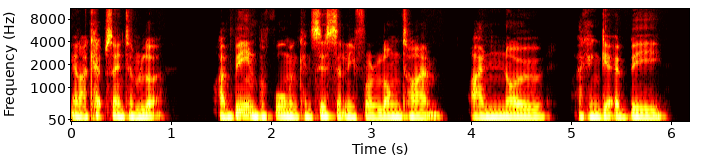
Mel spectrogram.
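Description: A man speaks at a very fast pace in a somewhat breathy, medium-pitched voice with monotone, flat intonation. The recording is very clean, the background silent. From East London and Essex, Pakistani family. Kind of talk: casual chat.

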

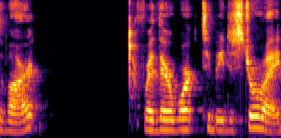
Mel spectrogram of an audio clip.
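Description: A woman with an American accent, fairly low in pitch, at a fairly slow pace. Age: 50s. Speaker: podcast host, educator. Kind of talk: personal commentary.

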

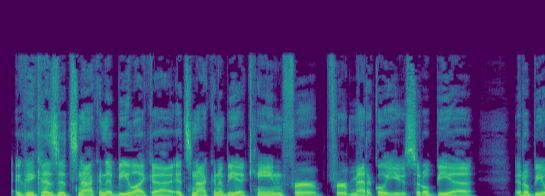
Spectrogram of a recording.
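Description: He talks fairly quickly. The man's medium-pitched tone is a plain, everyday voice. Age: 20s. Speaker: podcast co-host, tech researcher. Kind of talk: casual chat. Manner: many fillers and restarts.

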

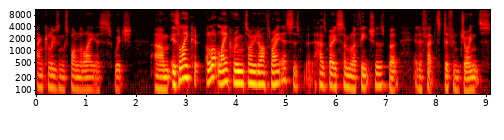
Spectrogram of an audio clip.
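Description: This man has a Geordie accent and a medium pitch. The recording is very clean, with a silent background. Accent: Geordie, northeast English. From northeast England. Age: 30s. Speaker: health tech entrepreneur with ankylosing spondylitis. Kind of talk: casual interview chat.

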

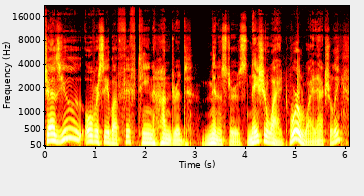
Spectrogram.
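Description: On a very clean recording with a silent background, a man's dark, mellow voice moves at a fairly slow pace through very wide pitch swings. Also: medium pitch for a man. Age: 60s. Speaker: podcast host and pastor. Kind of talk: interview conversation; scripted narration.

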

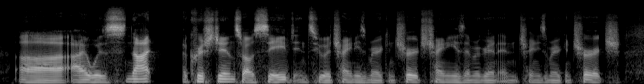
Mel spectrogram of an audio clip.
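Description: The speech races at a very fast pace with a bright, sharp tone and monotone, flat intonation. The recording is very clean, with a silent background. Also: man, fairly low pitch for a man. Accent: West Coast. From San Francisco. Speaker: pastor. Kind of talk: casual chat.

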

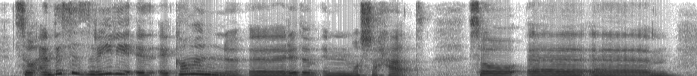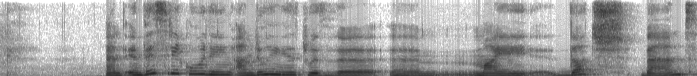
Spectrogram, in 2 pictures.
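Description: With an Arabic accent, a woman speaks very slowly at a medium pitch, her intonation lively. Noticeable background noise runs under her voice. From Lebanon. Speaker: singer and music teacher. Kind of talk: interview.

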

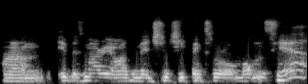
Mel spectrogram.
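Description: A woman speaks in an Australian accent. Her pitch is fairly low. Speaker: social impact manager. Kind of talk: casual interview chat.

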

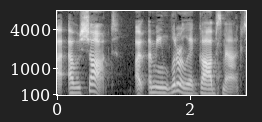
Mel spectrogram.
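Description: A woman speaks with lively intonation and a bright, sharp tone. The recording is very clean, with a silent background. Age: 40s. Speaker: financial planner and coach. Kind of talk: interview, coaching talk.

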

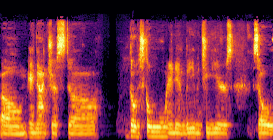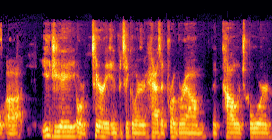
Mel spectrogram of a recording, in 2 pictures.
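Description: An American accent marks a man speaking at a very slow pace and medium pitch. His intonation is monotone and flat, and his loudness stays very even. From Georgia, US. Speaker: MBA student, military veteran. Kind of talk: panel discussion.

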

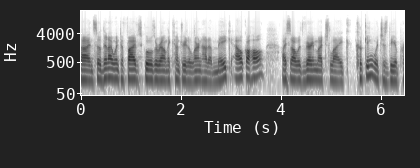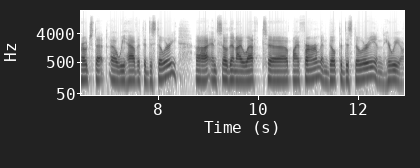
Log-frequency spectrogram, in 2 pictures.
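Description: In a plain, everyday voice, a man talks at a fairly quick pace with a fairly high pitch and fairly even intonation. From Fort Worth, Texas. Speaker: distillery owner, former attorney. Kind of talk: casual interview.

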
